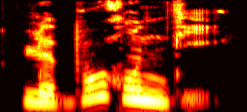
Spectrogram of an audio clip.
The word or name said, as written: Burundi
